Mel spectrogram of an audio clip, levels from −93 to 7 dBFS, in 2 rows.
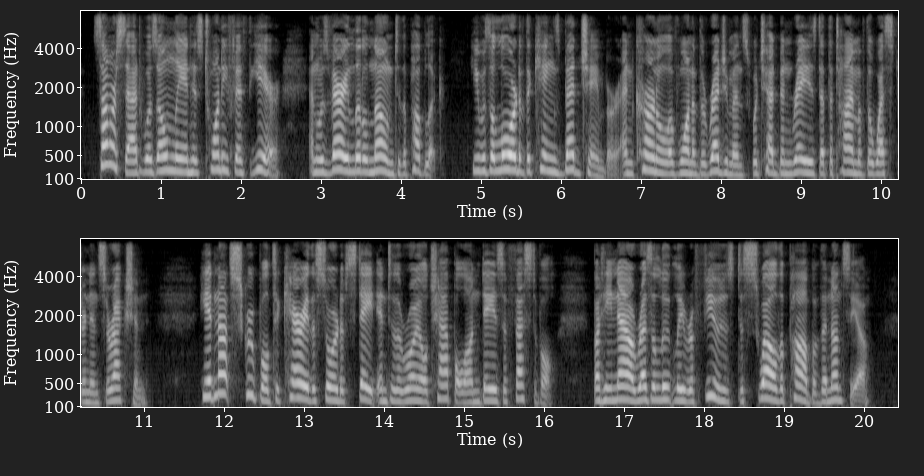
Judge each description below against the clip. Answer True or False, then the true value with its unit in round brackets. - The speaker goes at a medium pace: False (210 wpm)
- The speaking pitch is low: False (210 Hz)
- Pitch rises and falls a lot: False (3.4 semitones)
